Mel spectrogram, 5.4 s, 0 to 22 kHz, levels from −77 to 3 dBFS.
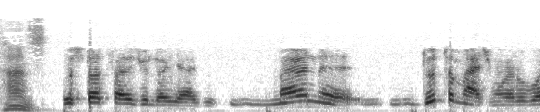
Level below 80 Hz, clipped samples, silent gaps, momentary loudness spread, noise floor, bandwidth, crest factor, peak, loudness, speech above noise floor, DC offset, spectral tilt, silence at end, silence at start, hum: -50 dBFS; under 0.1%; none; 19 LU; -36 dBFS; 11.5 kHz; 16 dB; 0 dBFS; -16 LUFS; 20 dB; under 0.1%; -5 dB/octave; 0 s; 0 s; none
